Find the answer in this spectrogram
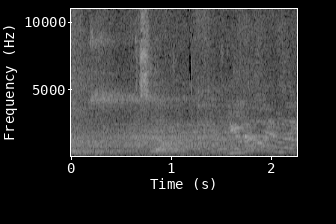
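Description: Squash ball struck and rebounding in a rally: a sharp knock right at the start, then quieter court sounds with faint voices.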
